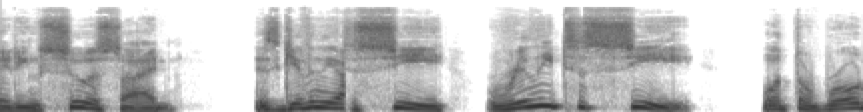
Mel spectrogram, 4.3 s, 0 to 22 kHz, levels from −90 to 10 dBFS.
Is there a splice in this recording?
yes; 1 cut; at 1.7 s

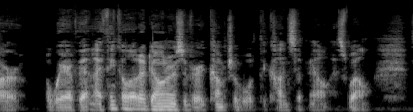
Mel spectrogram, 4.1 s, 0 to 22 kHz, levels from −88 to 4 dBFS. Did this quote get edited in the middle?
no; 0 cuts

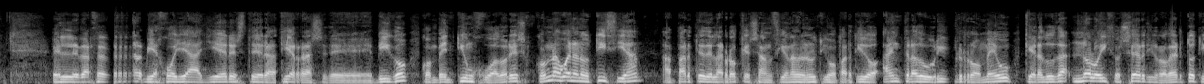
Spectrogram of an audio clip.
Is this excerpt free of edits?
no; 4 cuts; at 2.7 s, 4.2 s, 7.2 s, 10.2 s

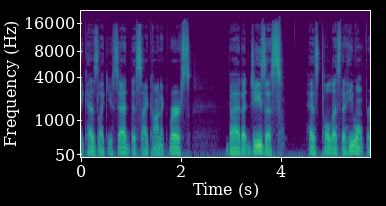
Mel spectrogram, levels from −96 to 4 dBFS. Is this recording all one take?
no; 1 cut; at 3.2 s

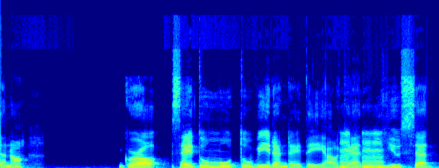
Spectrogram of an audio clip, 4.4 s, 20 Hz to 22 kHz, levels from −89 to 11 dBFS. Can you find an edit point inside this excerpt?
no; 0 cuts

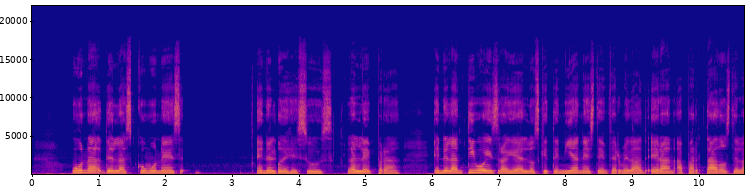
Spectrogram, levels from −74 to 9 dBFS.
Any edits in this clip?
yes; 1 cut; at 3.7 s

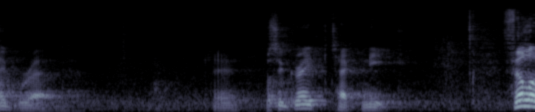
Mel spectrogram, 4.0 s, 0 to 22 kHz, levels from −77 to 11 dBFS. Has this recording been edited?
yes; 2 cuts; at 2.0 s, 2.4 s

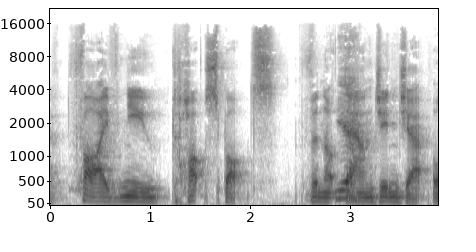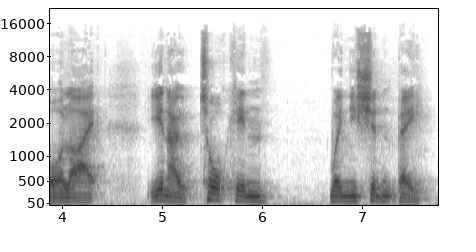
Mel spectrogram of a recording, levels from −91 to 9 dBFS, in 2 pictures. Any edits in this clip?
yes; 2 cuts; at 1.2 s, 2.4 s

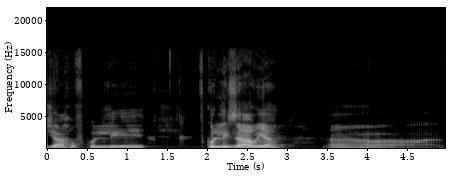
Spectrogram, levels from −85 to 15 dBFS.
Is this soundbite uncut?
yes; 0 cuts

